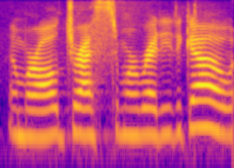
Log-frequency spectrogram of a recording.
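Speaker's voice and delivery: ordinary talk, nothing marked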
